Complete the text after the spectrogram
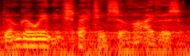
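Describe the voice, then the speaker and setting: Gruff low-voiced alien admiral. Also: male voice, animated, moderate pace, music in the background. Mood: grim, blunt. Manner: blunt, plain-spoken, sardonic. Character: gruff, hawkish alien admiral, middle-aged military veteran. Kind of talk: video game dialogue acting.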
